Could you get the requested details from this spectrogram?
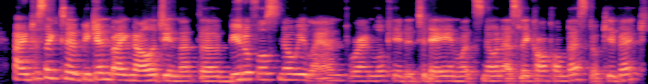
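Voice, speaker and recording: Here is a woman with a Canadian accent and a plain, everyday voice. She talks at a fairly quick pace with ordinary pitch variation. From Canada. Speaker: climate adaptation consultant. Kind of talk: webinar presentation.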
